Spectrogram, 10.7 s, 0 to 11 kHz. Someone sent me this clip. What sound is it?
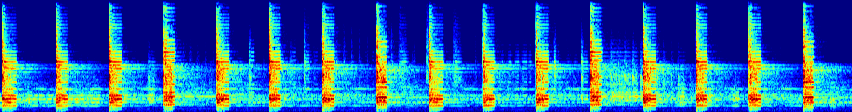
zulu 90 E key chop
Reggae rasta Roots
rasta, Reggae, Roots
